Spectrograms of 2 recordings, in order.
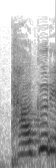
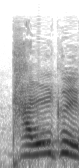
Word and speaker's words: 닭을: 그럼 발음을 어떻게 해야 돼? 다글이 아니라 달글. 그렇지. 이상하기는 하지만 달글로 발음을 해줘야 돼요.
